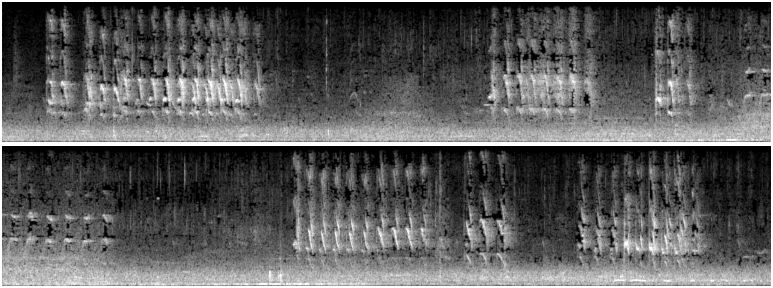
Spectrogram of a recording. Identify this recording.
Strange mix of Green Parrots screeching and traffic rumble in background. These birds are becoming quite common in the public gardens of Seville, the flock was recorded near a giant Ficus elastica they use to roost, inside Jardines de Murillo, Seville
city, streetnoise, parrot, field-recording, birds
